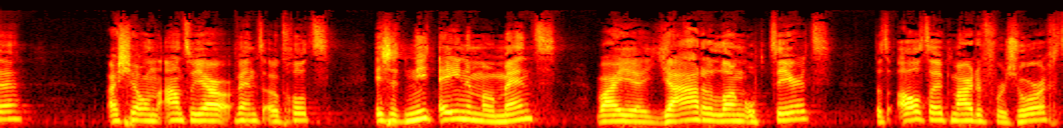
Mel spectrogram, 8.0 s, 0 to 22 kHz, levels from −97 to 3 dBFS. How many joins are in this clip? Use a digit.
3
